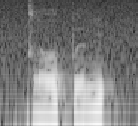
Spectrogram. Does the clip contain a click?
no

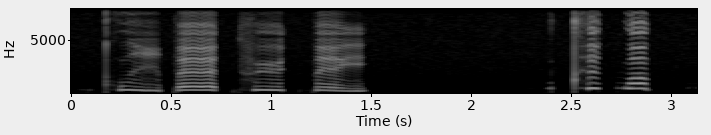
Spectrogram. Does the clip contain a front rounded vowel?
yes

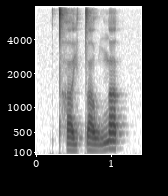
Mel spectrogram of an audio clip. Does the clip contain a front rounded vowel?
no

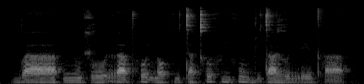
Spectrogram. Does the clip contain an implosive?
no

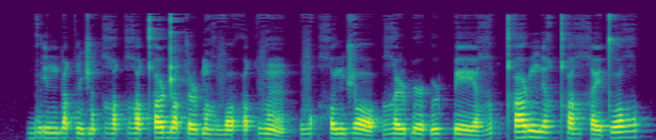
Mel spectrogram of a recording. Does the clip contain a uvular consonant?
yes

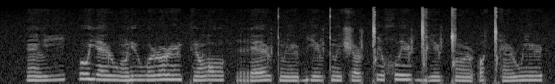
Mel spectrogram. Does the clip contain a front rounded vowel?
no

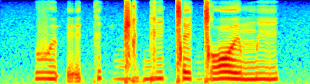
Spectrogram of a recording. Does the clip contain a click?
yes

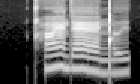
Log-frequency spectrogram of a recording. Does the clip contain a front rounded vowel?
no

